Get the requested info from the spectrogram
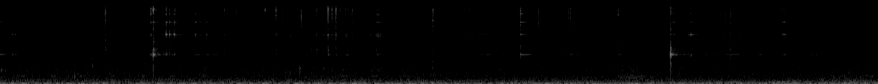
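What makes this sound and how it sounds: A small, round, clear glass jar without its lid, hollow and mostly empty with a little white contents, is held in both hands and tapped with long nails. Light, bright clinks sound irregularly throughout, each with a brief glassy ring near 1.5 kHz over a steady low background hum.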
